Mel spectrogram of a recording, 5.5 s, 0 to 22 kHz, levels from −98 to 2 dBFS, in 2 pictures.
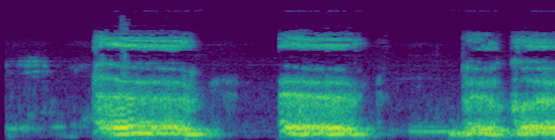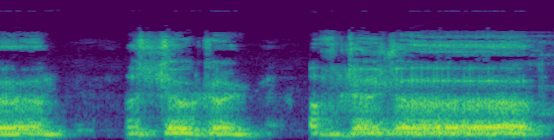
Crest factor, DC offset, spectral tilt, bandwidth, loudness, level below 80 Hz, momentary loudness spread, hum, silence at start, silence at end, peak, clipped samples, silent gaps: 14 dB; under 0.1%; -6 dB/octave; 8.6 kHz; -15 LUFS; -50 dBFS; 14 LU; none; 0.45 s; 0 s; 0 dBFS; under 0.1%; none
